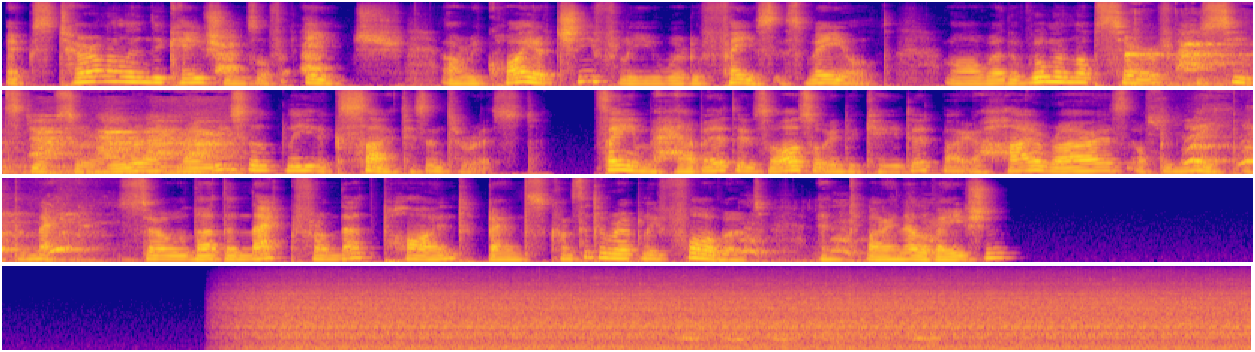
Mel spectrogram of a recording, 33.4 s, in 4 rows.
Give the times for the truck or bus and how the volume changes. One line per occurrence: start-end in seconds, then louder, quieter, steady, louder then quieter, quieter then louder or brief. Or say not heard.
26.4-33.3 steady.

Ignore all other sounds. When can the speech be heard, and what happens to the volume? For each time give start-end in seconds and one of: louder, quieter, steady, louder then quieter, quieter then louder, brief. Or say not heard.
0.0-23.4 steady.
